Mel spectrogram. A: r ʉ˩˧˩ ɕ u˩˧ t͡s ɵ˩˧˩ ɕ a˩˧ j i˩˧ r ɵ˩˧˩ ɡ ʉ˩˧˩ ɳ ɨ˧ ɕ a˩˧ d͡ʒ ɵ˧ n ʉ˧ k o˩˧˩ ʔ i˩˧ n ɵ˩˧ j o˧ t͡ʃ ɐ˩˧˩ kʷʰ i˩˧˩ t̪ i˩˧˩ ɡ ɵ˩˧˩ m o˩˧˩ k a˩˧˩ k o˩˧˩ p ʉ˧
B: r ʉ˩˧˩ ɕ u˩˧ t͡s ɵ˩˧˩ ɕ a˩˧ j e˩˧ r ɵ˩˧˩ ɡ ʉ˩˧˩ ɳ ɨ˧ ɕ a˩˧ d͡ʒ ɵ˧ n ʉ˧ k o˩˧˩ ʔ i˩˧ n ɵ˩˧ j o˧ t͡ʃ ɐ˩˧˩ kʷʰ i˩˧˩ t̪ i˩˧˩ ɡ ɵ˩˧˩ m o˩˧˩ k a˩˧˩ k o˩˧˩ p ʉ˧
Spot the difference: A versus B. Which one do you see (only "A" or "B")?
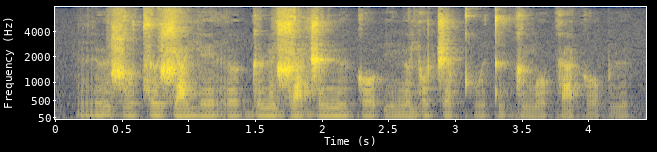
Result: B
